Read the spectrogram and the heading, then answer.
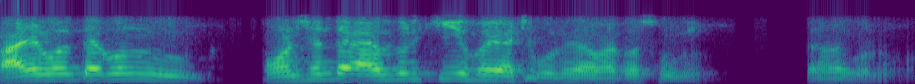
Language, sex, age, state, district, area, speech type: Bengali, male, 45-60, West Bengal, North 24 Parganas, urban, conversation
